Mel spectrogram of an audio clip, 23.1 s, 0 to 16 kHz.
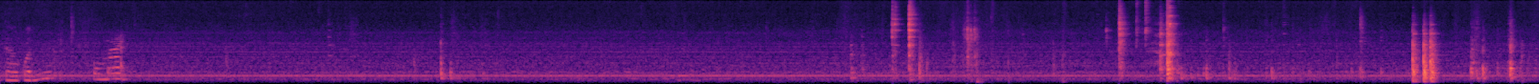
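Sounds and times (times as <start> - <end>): air fryer trays knocking: 21.2 - 21.6.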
